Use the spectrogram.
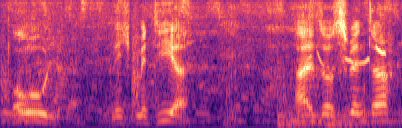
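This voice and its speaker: Gravelly, raging village man. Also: fairly high pitch, takes it slowly, music in the background. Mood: menacing anger. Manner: gruff, threatening, shouting. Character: angry, commanding village man in medieval drama. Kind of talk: audio drama acting.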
